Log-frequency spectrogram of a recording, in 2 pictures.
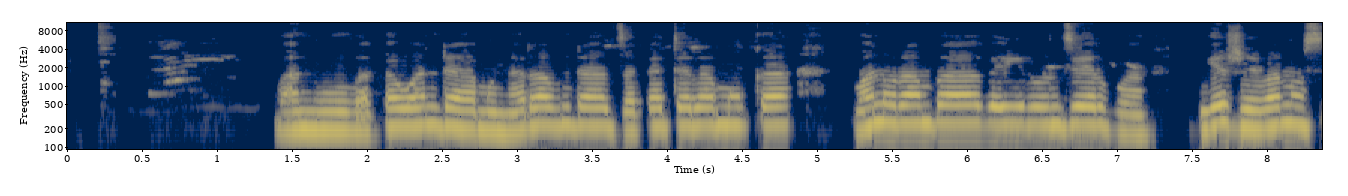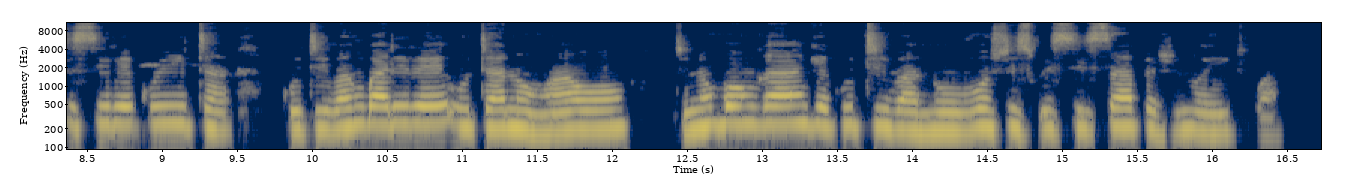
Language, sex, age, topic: Ndau, male, 36-49, health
